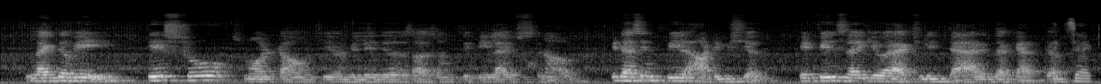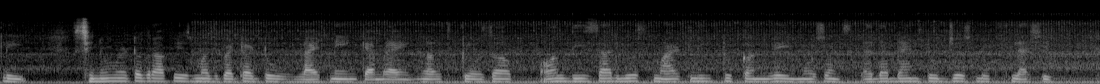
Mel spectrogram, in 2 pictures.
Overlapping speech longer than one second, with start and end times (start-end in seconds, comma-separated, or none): none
